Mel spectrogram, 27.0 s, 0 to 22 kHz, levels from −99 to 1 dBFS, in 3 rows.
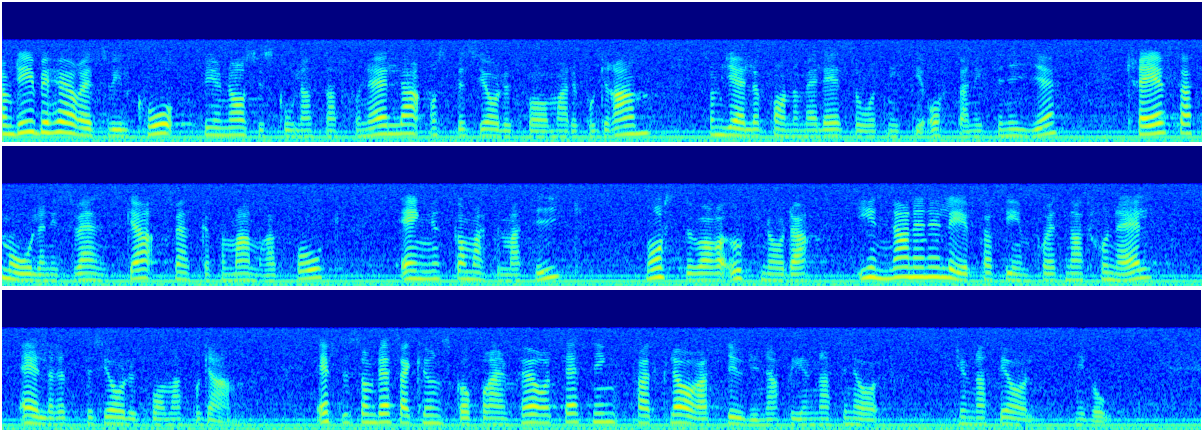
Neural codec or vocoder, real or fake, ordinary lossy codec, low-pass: none; real; none; 7.2 kHz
